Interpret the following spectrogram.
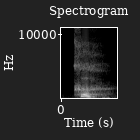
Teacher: Ke bunyi belakang. Bunyi dekat anak tekak tu. Ke. Dia tak nampak tau.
